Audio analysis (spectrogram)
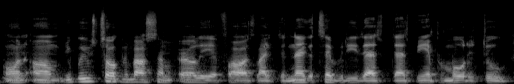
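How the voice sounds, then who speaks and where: A man hosting a casual podcast conversation, halting and full of fillers as he raises a topic. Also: low voice, fairly even intonation.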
